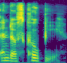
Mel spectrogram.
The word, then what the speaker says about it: endoscopy: Or they might need an endoscopy, pronounced endoscopy. Stress on the dos.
